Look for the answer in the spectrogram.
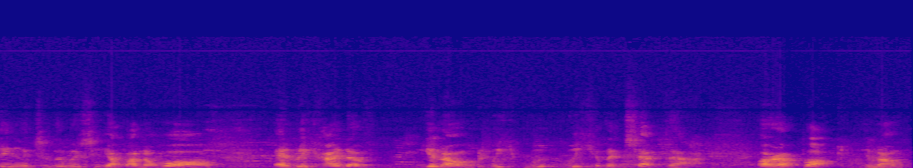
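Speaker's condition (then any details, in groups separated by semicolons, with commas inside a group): Cerebral palsy, mild; mainly affects speech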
